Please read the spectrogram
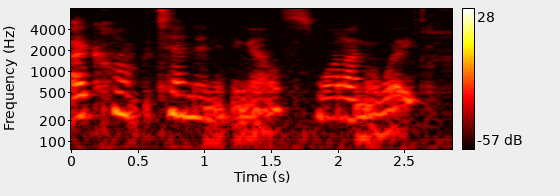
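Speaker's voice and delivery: soft, subdued resignation; weary sadness. Acted. Sarah alone at bedtime, weary sadness. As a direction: give up quietly. Exhausted, sad girl gives up pretending.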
